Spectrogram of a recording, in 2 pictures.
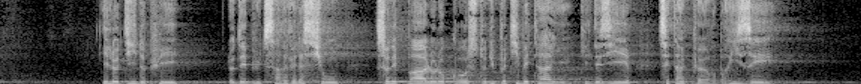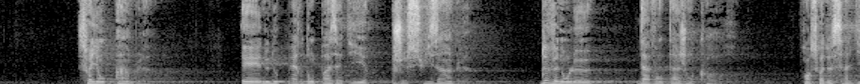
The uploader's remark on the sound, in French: Quatrième conférence de carême de Notre-Dame de Paris.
